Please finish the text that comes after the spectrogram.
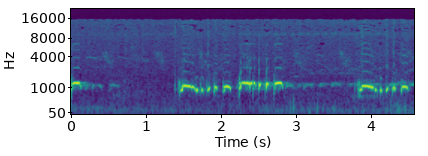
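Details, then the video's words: Local zebra dove song, played so other zebra doves answer: a faint steady tone, then three bubbly phrases of quick, stuttering mid-pitched coos, the middle one slightly higher, over a low hum. "Cukup Dengarkan Suara Ini Perkutut Lokal Bahan Anda Akan Nyaut"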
